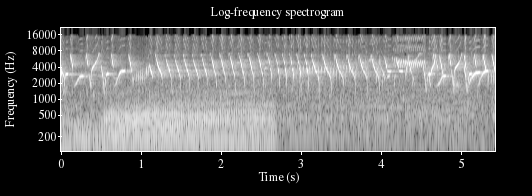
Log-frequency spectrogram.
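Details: Contest singing by canaries, meant to get other canaries singing. Rapid runs of sharp chirps alternate with looping whistled phrases, and a low droning hum sounds in the first half.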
